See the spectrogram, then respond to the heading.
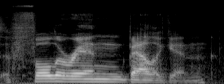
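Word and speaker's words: Folarin Balogun: That is from the United States, and it is Fullerin Balogun. I don't know if that's how you say his name. – It's close enough. It'll work. – Yeah.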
